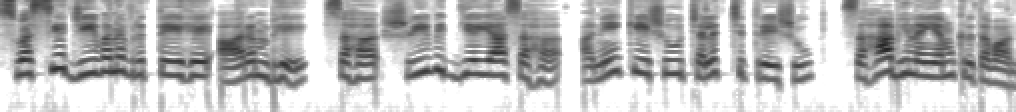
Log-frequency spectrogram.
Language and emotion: Sanskrit, neutral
